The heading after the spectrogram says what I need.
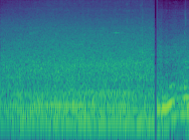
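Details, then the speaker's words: Toyota Celica GT-S with turbo, TRD exhaust canister newly installed: a smooth, deep, even exhaust drone. The earlier rattle is gone and it sounds much better; normal exhaust note. "sounds so much better oh so much better guys [Music] that's so much better and no more rattling"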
